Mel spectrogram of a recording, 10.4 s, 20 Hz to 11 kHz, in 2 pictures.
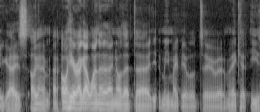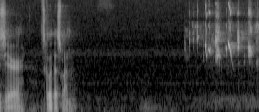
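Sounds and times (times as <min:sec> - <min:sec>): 
speech: 0:00.0 - 0:06.7
birds chirping: 0:08.8 - 0:10.3.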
